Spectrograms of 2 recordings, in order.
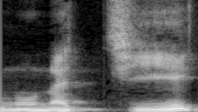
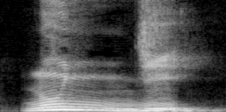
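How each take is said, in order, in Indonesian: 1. Bunyi j-nya dobel dan ditahan lebih lama. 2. Bunyi j-nya tunggal dan ringan. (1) "nunaji, tasydid, jimnya" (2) "mukhaffafan, ditakhfif, dibaca ringan"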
